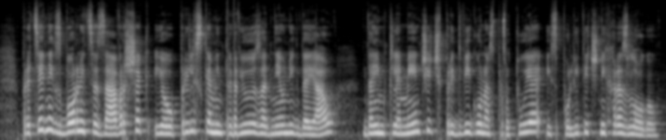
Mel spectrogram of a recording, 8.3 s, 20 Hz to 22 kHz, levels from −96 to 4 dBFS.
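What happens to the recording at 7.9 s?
Nothing goes wrong at 7.9 s; the speech runs through that moment intact, with no dropout, click or distortion.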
